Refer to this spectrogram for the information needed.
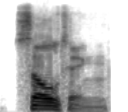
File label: "salting", British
